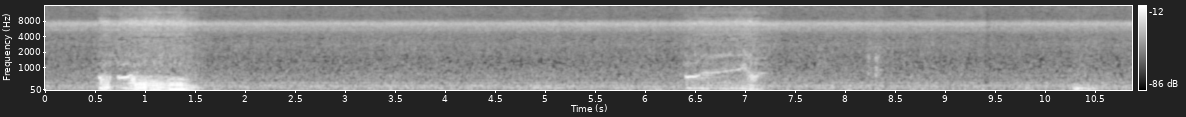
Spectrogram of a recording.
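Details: Shiba Inu from Seongnam, South Korea, snoring softly while asleep: two short, low, snorting breaths about six seconds apart, the second ending in a faint rising squeak, over a steady high electrical hiss.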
